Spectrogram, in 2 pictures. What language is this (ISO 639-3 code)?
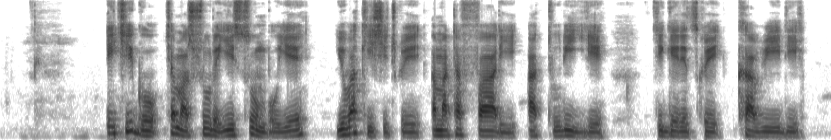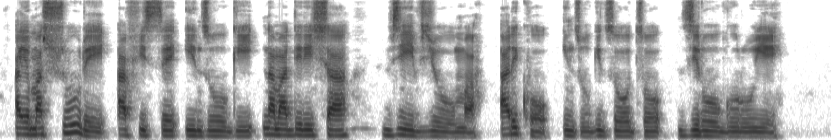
run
